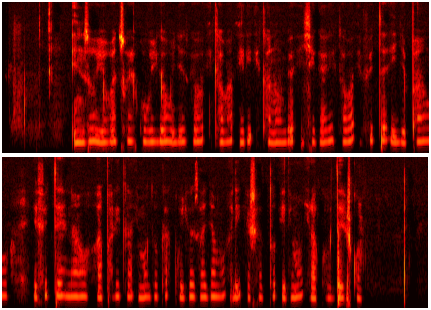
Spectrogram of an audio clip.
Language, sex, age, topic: Kinyarwanda, female, 25-35, finance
